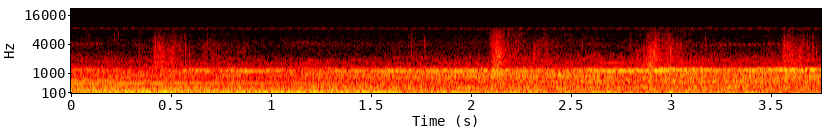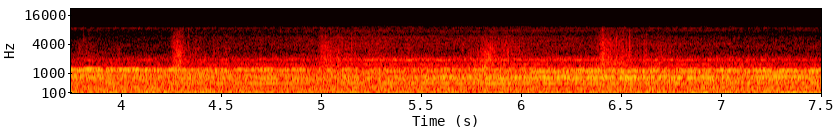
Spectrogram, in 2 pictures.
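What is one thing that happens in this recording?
Bare feet step softly on forest ground.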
